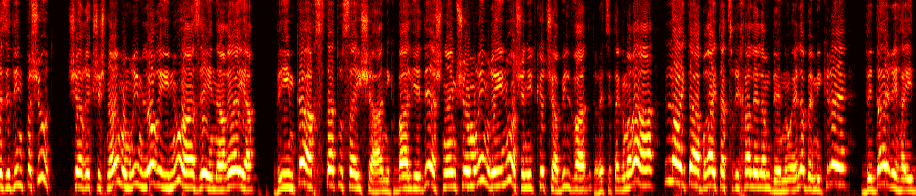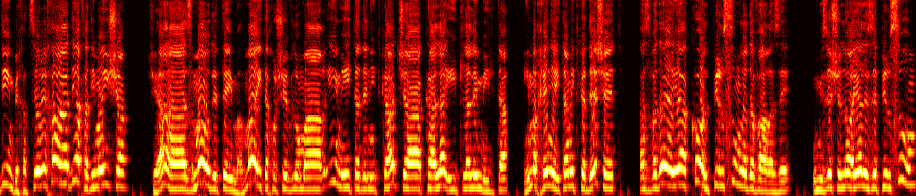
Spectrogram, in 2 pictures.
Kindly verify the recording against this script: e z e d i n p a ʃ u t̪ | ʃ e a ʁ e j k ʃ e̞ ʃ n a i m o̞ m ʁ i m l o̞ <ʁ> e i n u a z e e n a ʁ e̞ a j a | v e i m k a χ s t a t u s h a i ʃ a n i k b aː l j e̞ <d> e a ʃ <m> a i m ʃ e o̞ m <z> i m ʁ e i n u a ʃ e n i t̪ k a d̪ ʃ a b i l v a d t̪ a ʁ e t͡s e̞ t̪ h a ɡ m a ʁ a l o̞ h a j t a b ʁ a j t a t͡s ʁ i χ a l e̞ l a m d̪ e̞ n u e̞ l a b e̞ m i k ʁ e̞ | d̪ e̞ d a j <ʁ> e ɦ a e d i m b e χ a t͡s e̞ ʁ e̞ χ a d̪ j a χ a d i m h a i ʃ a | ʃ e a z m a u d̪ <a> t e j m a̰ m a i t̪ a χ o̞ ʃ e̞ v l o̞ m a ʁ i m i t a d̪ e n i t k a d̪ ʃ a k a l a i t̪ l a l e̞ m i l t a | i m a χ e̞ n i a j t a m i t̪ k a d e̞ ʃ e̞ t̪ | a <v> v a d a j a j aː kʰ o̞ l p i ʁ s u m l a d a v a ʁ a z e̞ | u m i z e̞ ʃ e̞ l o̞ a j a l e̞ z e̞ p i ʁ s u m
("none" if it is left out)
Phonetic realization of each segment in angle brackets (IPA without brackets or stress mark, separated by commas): ʁ, d, n, ʁ, ʁ, e, z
